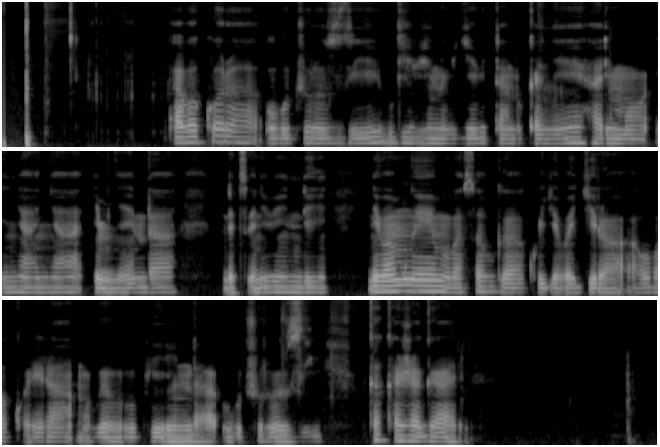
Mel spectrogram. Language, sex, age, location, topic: Kinyarwanda, male, 25-35, Nyagatare, finance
